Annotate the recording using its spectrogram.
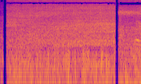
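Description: Steady rush of wind on the microphone with engine and road noise from a motorbike on the move, heard from the pillion seat. The sound drops out for an instant just before the end.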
